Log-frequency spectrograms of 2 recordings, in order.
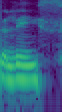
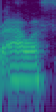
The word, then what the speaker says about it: Elise: during her name was Elise people called her Alice but her name was Elise which is the German pronunciation during the funeral I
